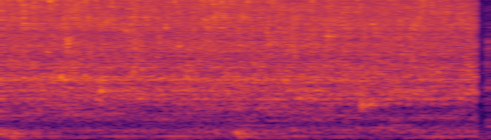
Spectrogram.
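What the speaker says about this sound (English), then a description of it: "now we've adjusted the flapper float down so it stays up longer and will allow the toilet to flush completely" A toilet, its flapper float just adjusted lower, flushes and drains in a steady rushing wash of water that stops abruptly near the end; no voices.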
